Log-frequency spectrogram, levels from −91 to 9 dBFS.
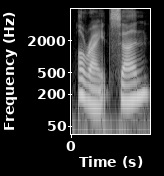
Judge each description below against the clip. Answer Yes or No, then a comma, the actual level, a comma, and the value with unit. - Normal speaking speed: Yes, average, 180 wpm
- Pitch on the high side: No, medium, 160 Hz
